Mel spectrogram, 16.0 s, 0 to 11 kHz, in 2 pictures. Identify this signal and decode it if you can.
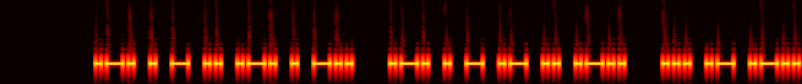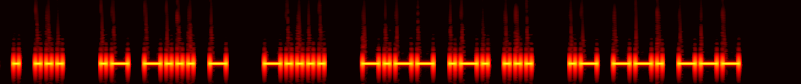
Morse code, heard as a keyed tone, about 22 wpm, 700 Hz. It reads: RETIRED RETAIL SALES ABT 6 YRS AGO
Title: Practice QSO - Exchange 3 - More Info - 22wpm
